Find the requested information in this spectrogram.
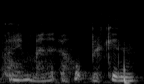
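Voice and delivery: whispered aside; soft unvoiced whisper to herself. Real, not acted. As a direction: breathe it under your voice. Quiet aside while setting up screen.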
